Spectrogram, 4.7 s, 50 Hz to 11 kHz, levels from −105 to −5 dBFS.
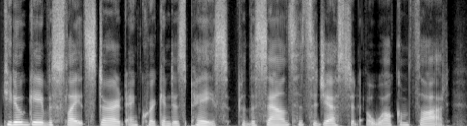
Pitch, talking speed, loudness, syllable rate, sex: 170 Hz, 220 wpm, -21 LUFS, 5.5 syllables/s, female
